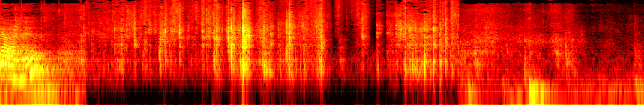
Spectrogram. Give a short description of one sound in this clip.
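Cardboard rustles and tears as a box is opened.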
